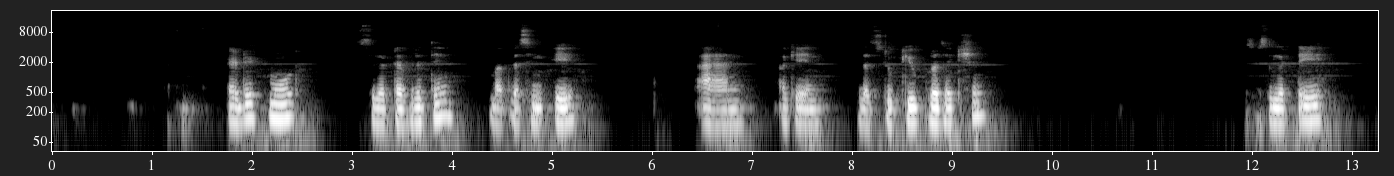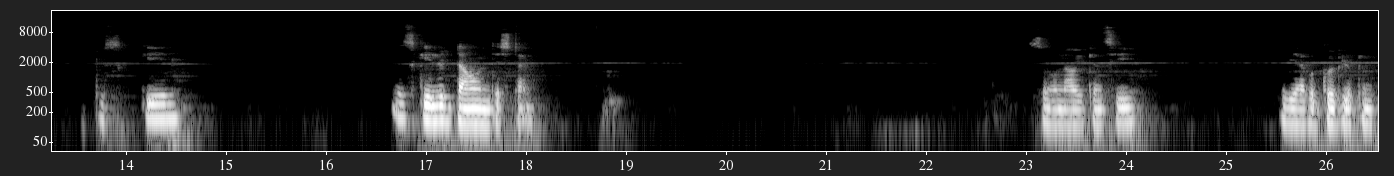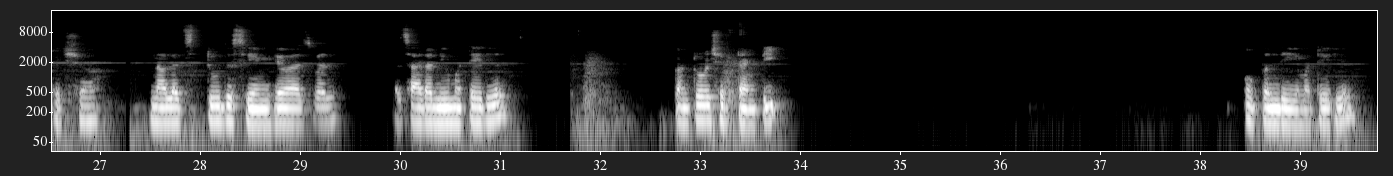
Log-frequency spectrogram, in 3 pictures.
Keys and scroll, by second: 1.6 a, 4.2 u, 10.2 a, 11.8 s, 17.1 Tab, 21.7 Delete, 29.9 g, 31.7 ctrl+shift+t.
